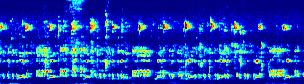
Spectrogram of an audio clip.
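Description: Faint outdoor chorus of small birds chirping in many short overlapping trills, with a faint high ticking repeating about two or three times a second.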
